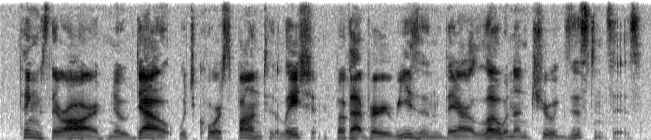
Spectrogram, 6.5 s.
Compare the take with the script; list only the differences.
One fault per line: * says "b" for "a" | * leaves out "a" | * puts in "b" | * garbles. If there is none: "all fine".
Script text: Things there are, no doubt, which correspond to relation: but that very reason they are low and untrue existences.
all fine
